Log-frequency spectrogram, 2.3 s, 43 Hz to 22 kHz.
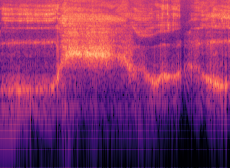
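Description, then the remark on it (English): A person vocally imitates a late-1990s dial-up internet modem connecting: sustained, nasal tones that jump from a mid pitch to a high whine, then slide back down, with a brief crackly hiss near the end. “Shall I do an impression of the dial-up modem?”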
